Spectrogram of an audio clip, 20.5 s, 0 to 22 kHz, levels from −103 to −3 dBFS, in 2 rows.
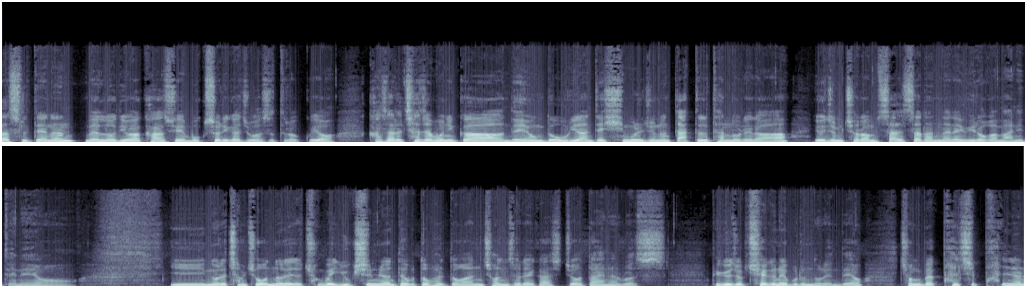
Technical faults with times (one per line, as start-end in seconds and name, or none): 0.00-20.45 filter restarted on every block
